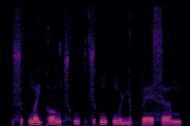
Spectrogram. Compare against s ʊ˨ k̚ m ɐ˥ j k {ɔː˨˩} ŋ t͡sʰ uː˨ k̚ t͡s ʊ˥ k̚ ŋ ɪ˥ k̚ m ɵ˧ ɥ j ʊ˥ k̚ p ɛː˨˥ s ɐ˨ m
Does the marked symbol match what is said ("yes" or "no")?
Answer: no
